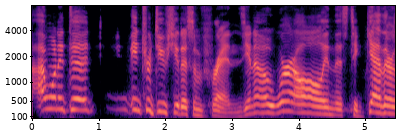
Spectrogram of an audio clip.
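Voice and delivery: smarmy host selling togetherness; oily Doctor Cook. Acted. Doctor Cook ushering the guest in, high and oily.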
